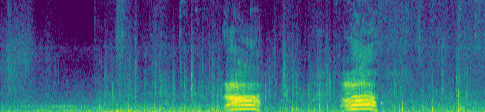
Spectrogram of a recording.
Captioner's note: screams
